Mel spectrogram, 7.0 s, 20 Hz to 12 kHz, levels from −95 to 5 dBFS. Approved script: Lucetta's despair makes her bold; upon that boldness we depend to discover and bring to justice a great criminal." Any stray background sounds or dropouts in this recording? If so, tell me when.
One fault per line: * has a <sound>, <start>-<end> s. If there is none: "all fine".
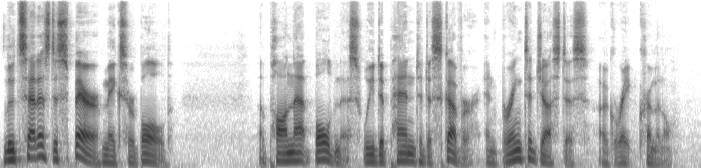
all fine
